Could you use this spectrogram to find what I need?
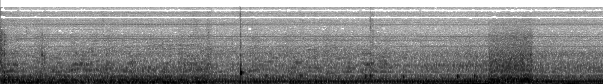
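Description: Fizzy soda pours and crackles over ice.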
